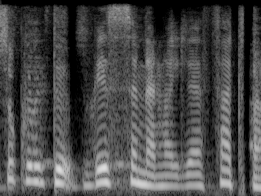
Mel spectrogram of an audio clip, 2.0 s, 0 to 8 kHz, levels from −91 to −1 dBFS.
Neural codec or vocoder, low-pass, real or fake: codec, 16 kHz, 0.5 kbps, X-Codec, HuBERT features, trained on general audio; 7.2 kHz; fake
